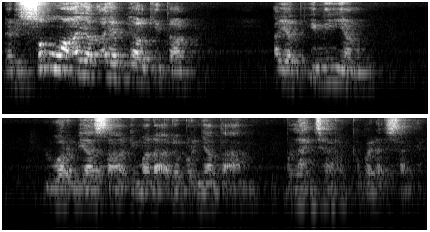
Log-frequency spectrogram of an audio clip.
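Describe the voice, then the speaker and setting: A male pastor preaching a sermon, addressing the congregation directly, swinging between loud emphatic peaks and quiet low asides and tagging his lines with a questioning "ya". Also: unhurried, pauses often, a little hiss or hum. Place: church hall. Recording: very echoey hall, from far off.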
